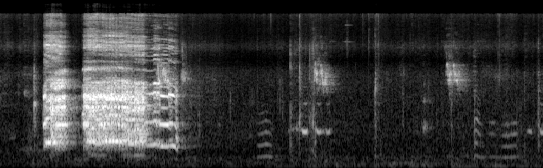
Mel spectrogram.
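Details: Farm chickens roaming freely while grazing and pecking; a loud harsh burst of noisy squawking early on, followed by scattered softer clucks and brief calls from other birds.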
